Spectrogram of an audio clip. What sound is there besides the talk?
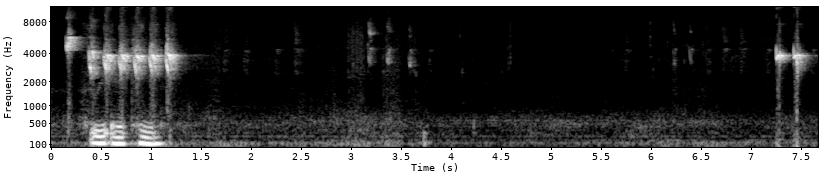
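bird song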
